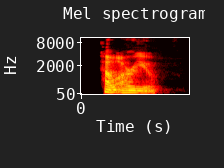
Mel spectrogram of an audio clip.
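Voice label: pronunciation "how are you", English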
